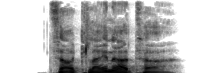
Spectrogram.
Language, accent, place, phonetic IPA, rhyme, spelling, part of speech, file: German, Germany, Berlin, [t͡sɛɐ̯ˈklaɪ̯nɐtɐ], -aɪ̯nɐtɐ, zerkleinerter, adjective, De-zerkleinerter.ogg
- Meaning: inflection of zerkleinert: 1. strong/mixed nominative masculine singular 2. strong genitive/dative feminine singular 3. strong genitive plural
